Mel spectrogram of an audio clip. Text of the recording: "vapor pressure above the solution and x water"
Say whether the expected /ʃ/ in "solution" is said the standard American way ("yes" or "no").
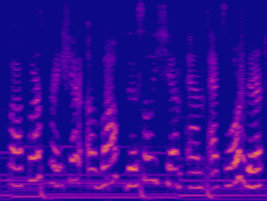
no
